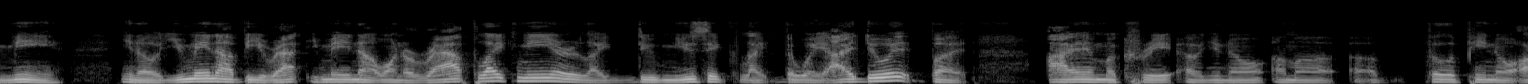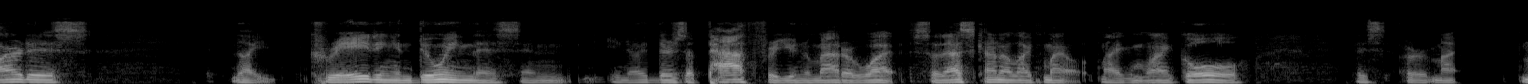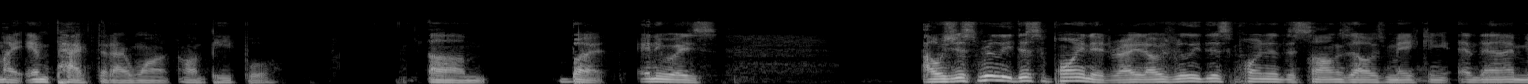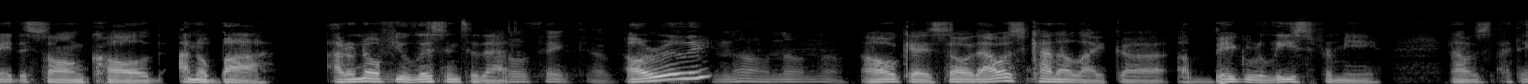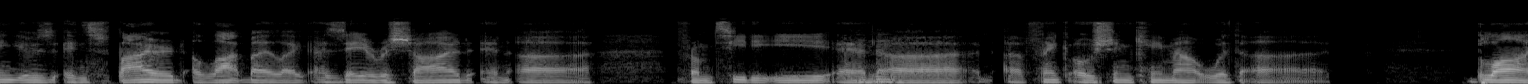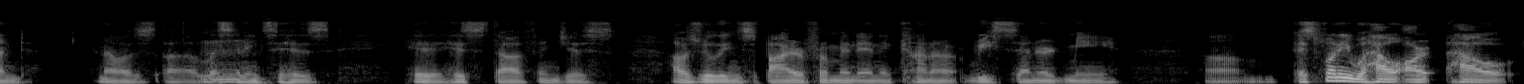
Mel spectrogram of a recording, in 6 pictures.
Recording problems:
garbled, watery; badly; nothing above 7.5 kHz
wrong speed, natural pitch; too slow; 0.6 times normal speed
abrupt cut into speech; at the start
uneven, jittery; slightly; from 7.5 to 48 s

